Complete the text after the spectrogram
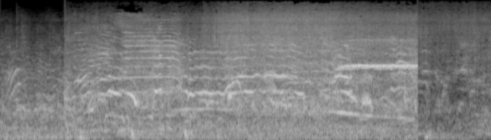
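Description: Water splashes loudly onto a pool.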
